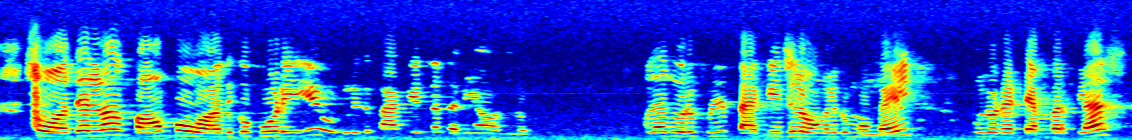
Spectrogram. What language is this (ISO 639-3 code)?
tam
